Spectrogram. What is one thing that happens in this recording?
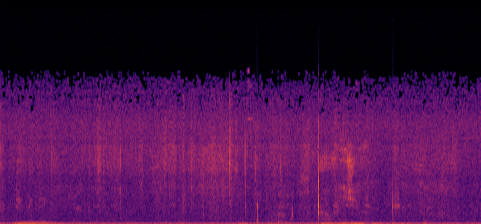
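Tinsel garland rustles in a hand.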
